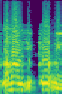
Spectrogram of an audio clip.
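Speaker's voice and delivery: put-on, very high-pitched, casual, unbothered brush-off. Retelling being cut by a costume wing wire, imitating playing it off. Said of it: "really playing off".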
